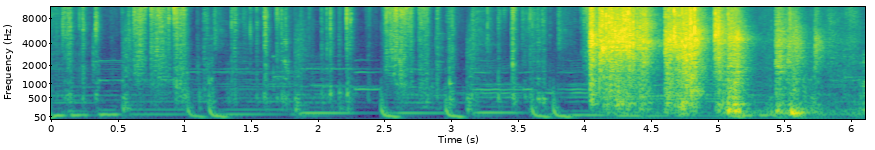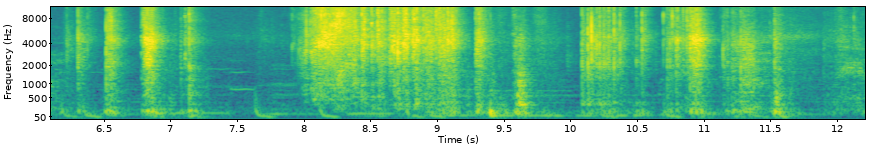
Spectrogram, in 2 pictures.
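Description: Duct tape being pulled off the roll in long, loud, rasping rips while a cardboard box is taped shut. The first comes about four seconds in and two more near the end. Quiet background music plays underneath in the first few seconds.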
